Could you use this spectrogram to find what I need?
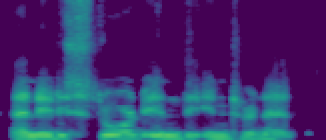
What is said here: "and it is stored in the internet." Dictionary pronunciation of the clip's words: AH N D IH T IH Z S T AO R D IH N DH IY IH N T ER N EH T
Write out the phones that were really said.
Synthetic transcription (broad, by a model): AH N IH T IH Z S T AO R D IH N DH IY IH N T ER N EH T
